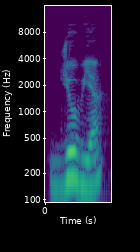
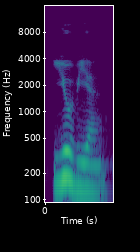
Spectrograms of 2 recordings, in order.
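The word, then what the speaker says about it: lluvia: crash Portugal live and when you see a Double L combined it will sound as in Jack mostly in Latin America and I think yet in most parts of Spain for example Juvia Juvia or ubia ubia that means rain and begano Villano that means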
